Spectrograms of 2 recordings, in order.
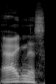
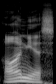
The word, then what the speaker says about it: Agnes: reading the book and Anus is how it's pronounced in pronounced in the movie at least. Yeah, in the movie. Yeah. Which I think is like the correct pronunciation per the time period.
